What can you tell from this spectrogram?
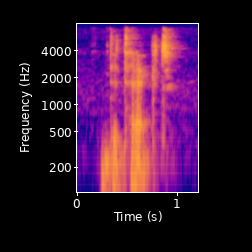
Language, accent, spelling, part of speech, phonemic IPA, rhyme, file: English, Southern England, detect, verb / adjective, /dɪˈtɛkt/, -ɛkt, LL-Q1860 (eng)-detect.wav
- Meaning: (verb) 1. To discover or notice, especially by careful search, examination, or probing 2. To work or solve cases as a detective; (adjective) Detected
